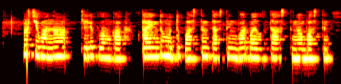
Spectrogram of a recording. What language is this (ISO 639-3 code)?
kaz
